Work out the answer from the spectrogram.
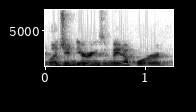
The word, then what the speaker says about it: Legendeering: and she said, yeah, his book is called Legendary. That she said it right. I heard legendary and I'm like, so it is legendary or it's called legendary, but it's legendeering.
